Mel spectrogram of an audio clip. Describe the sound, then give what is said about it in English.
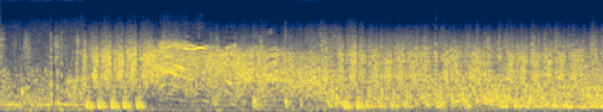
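Machine-gun fire from German soldiers in a radio drama battle scene, rapid bursts of shots within a dense, noisy mix that stays loud throughout. “It's packed with German soldiers, their machine guns blazing. When the truck stops, the Germans jump out and continue firing at the guerrillas.”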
